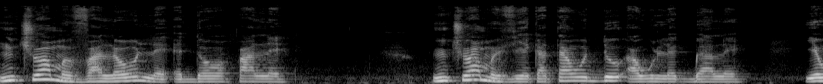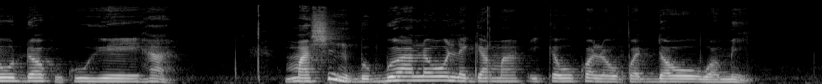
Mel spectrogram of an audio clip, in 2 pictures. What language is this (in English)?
Ewe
